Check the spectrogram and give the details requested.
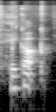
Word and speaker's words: Hickok: I think it's Kramer, and I think it's pronounced Hickok. Yeah, Kramer Highcock making his comeback once again.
